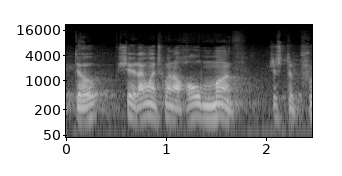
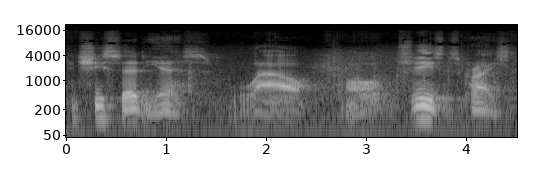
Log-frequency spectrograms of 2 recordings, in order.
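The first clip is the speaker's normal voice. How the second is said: slow, soft, lower disbelief; hushed awe; 3 semitones lower, 6 dB quieter, much slower than usual. Real, not acted. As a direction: let it sink in quietly, slowly. Recalls her accepting his proposal.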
